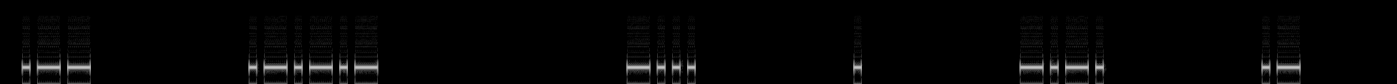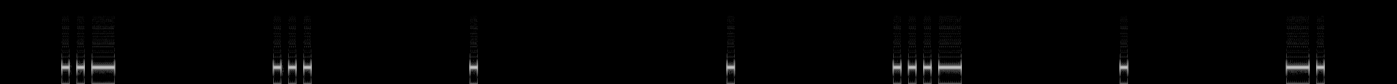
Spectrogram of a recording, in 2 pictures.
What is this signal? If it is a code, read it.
Morse code, heard as a keyed tone, about 16 wpm, spaced as for 5 wpm, 800 Hz. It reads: W. BECAUSE EVEN
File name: Technical Subjects / Technical Subjects-mp3s / XL @5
